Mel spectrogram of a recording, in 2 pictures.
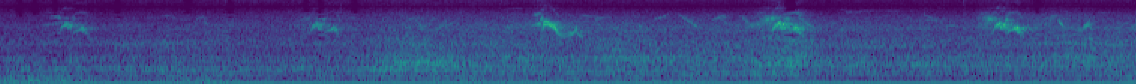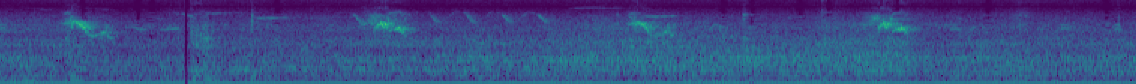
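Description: A bird calling with short high chirps, repeated about every three-quarters of a second, over a steady rushing outdoor background noise.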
